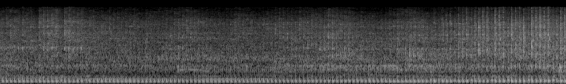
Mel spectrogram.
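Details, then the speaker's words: Riding mower single-cylinder engine, cleaned of water and refilled with new oil, jump-started at the solenoid with choke: loud, raw, harsh uneven popping beat. The loose muffler leaks exhaust, and it backfires. "The muffler is not really attached all that right, so it's really loud, it backfires, and the wheels aren't really attached."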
